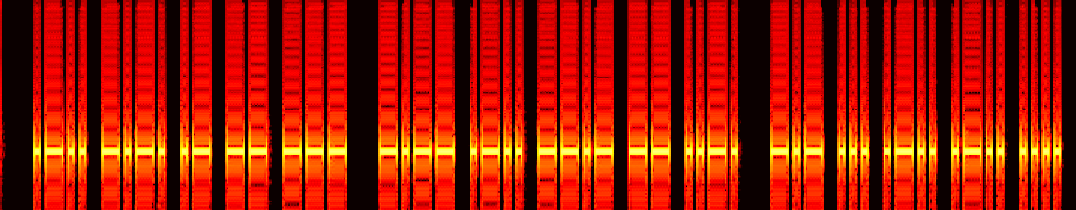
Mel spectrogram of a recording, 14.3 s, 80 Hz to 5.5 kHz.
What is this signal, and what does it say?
Morse code, heard as a keyed tone, about 16 wpm, 800 Hz. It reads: LCAMO YLQMF KSLLH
